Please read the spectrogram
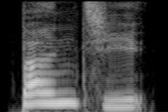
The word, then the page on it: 班级: bān jí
